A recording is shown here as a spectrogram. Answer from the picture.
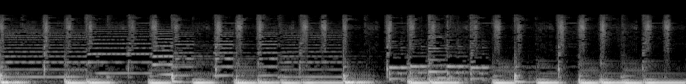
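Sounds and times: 
Italian music: 0:00.0 - 0:06.8.

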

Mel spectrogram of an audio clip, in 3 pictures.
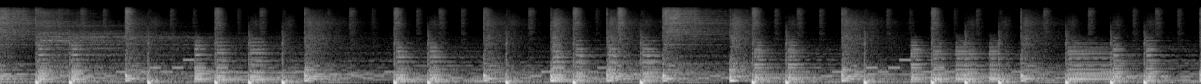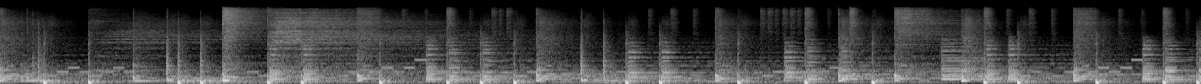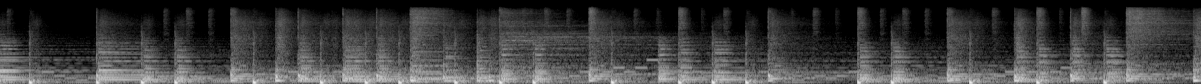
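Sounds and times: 
melody: 0:00.1 - 0:36.0.

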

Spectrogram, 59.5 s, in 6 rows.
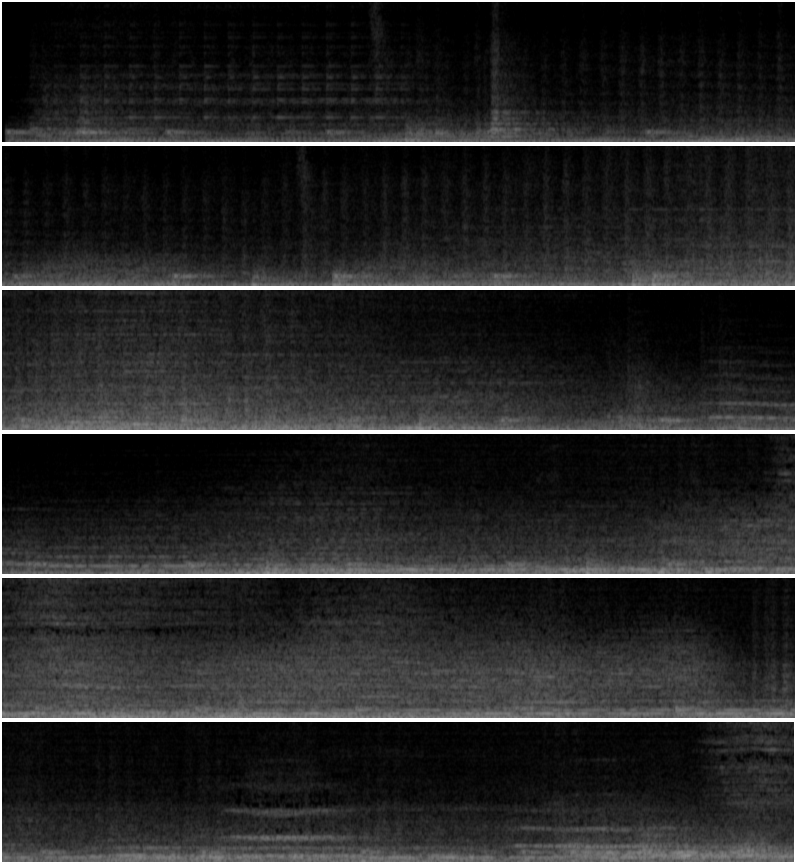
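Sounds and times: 
music: 0:00.0 - 0:59.4.

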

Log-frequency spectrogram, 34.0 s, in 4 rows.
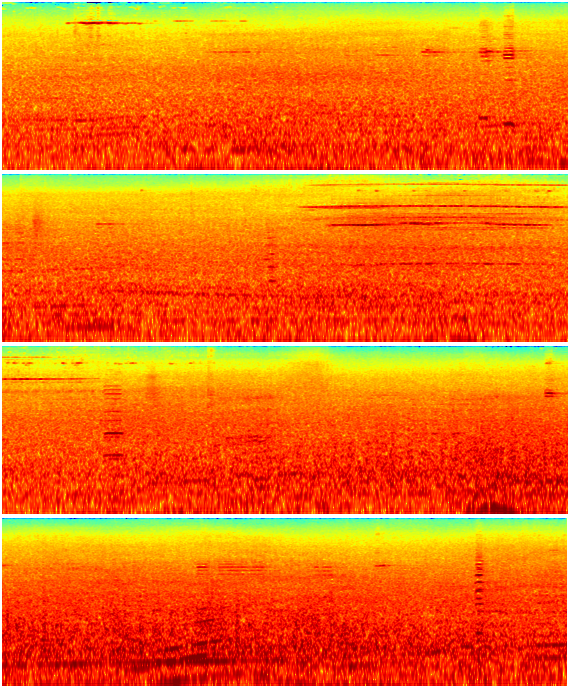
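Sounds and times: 
street traffic ambience: 0:00.0 - 0:33.9.

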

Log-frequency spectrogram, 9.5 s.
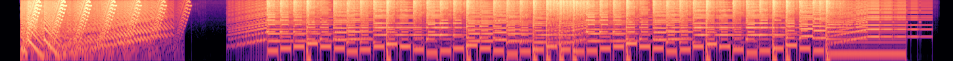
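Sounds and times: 
game over sound: 0:00.2 - 0:09.4.

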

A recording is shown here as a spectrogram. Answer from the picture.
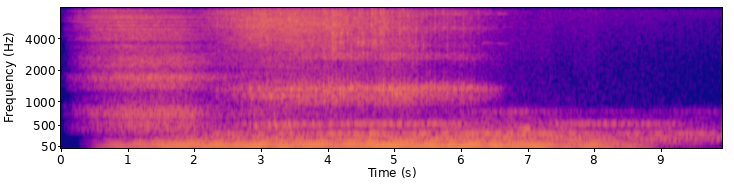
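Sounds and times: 
music: 0:00.0 - 0:09.9
whoosh: 0:00.3 - 0:06.6.

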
